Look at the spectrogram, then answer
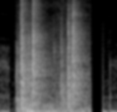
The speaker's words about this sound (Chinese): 在你刚刚打开门的时候，你便注意到门前放着一层厚厚的棉被和保暖的衣物。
